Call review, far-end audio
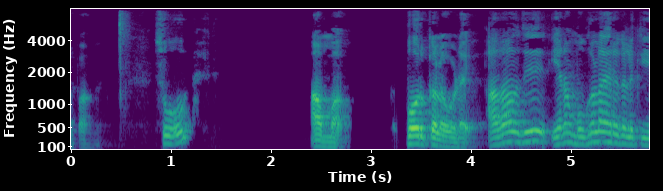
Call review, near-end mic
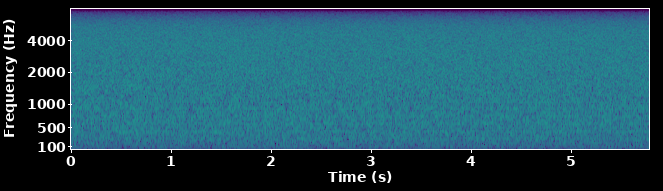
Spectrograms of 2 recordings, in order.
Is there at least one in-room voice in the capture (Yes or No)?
No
